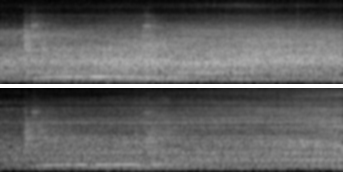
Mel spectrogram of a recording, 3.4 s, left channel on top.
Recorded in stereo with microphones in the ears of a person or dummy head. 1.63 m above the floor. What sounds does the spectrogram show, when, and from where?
0.2 s a blender: 65° left (ahead or behind), 8 m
